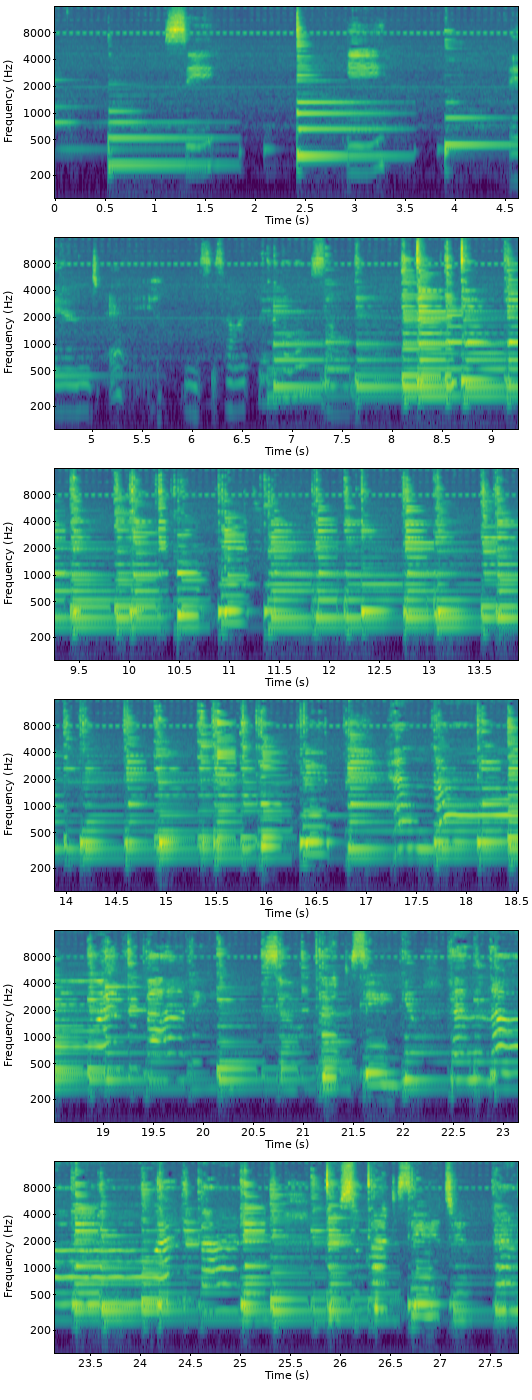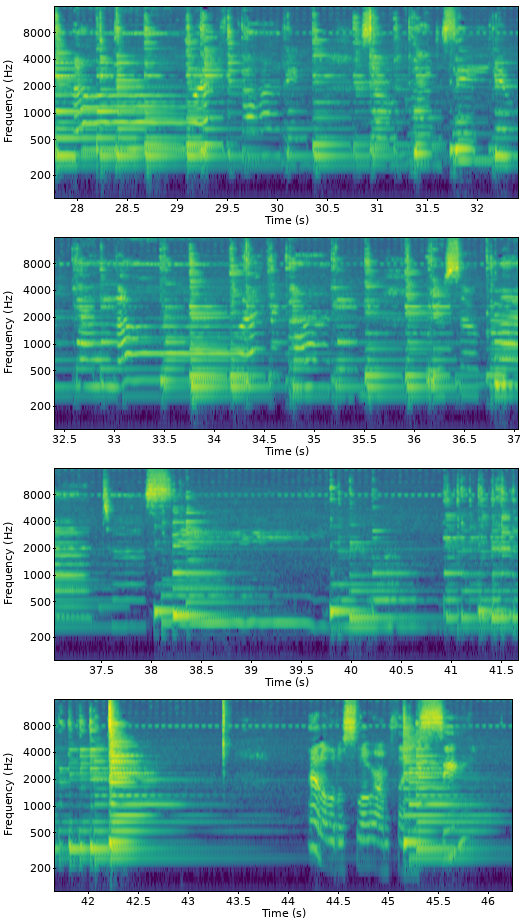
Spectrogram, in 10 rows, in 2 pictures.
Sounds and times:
Music: 0:00.0 - 0:05.1, 0:06.7 - 0:43.9, 0:45.2 - 0:46.2
Speech: 0:02.9 - 0:03.4, 0:04.6 - 0:07.5, 0:44.2 - 0:45.8.

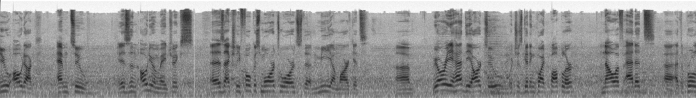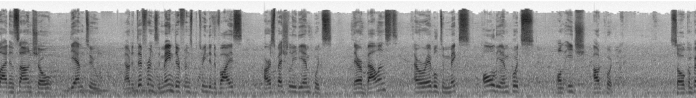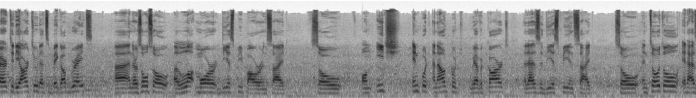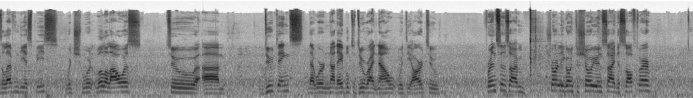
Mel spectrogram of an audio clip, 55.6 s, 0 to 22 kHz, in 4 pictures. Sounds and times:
Speech: 0:00.0 - 0:26.4, 0:27.4 - 0:46.3, 0:46.9 - 0:50.6, 0:51.5 - 0:54.8.

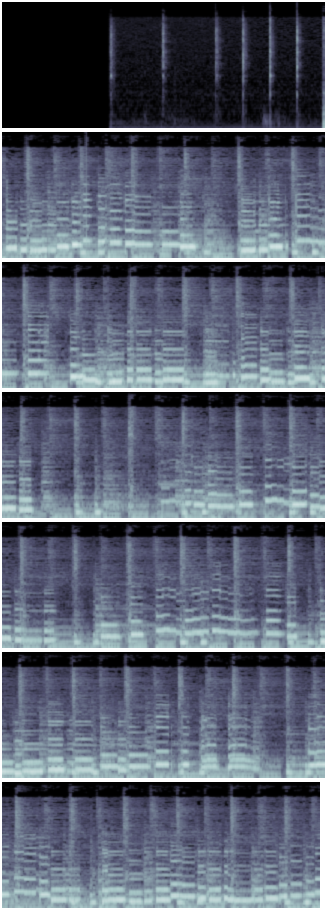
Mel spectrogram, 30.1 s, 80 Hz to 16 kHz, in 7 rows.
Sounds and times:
Inside, small room: 0:01.4 - 0:30.0
Guitar: 0:04.3 - 0:30.0
Jazz: 0:04.3 - 0:30.0.

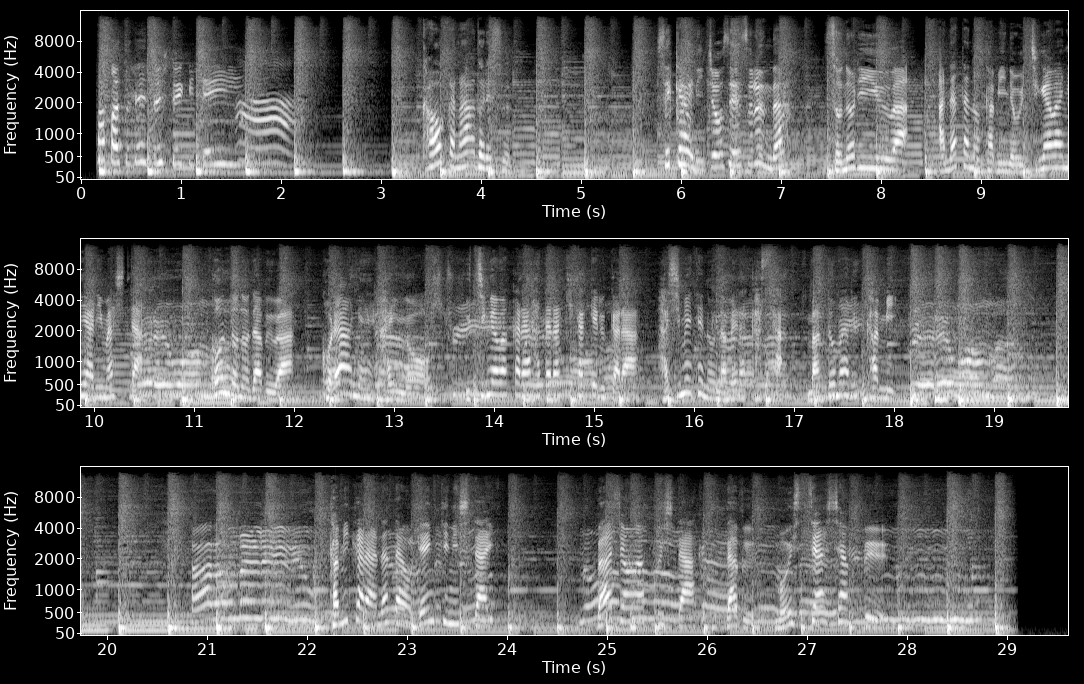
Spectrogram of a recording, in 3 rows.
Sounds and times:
Music: 0:00.2 - 0:29.2
Speech: 0:03.4 - 0:04.4, 0:05.8 - 0:18.2, 0:22.2 - 0:23.9, 0:24.8 - 0:28.0.

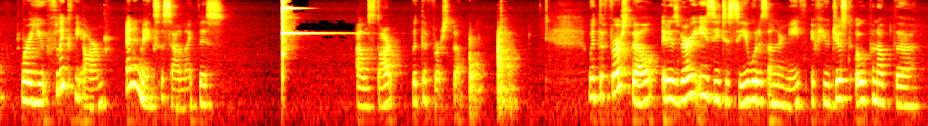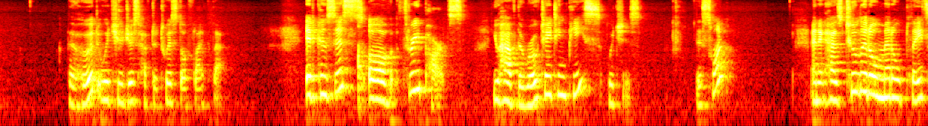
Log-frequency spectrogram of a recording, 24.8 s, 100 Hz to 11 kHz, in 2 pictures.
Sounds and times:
Speech: 0:00.0 - 0:03.0, 0:04.8 - 0:06.3, 0:07.8 - 0:12.4, 0:13.3 - 0:15.4, 0:16.5 - 0:21.0, 0:21.6 - 0:22.2, 0:23.2 - 0:24.7.

